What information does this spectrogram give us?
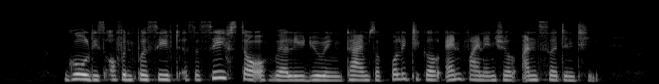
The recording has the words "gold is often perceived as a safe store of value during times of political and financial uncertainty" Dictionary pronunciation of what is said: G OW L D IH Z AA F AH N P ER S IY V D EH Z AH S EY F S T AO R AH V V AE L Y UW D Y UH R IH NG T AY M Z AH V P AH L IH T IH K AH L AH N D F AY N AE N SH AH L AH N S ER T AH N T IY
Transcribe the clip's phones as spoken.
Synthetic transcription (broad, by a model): G OW L D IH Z AA F AH N P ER S IY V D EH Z AH S EY F S T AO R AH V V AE L Y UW D Y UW R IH NG T AY M S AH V P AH L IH T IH K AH L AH N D F AY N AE N SH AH L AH N S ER T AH N T IY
